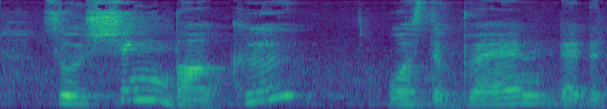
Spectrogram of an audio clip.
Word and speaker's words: Xingbake: Instead, they used Chinese characters, but it was the phonetical pronunciation of Starbucks. It was Xing. Xing means star, so that was a translated version of star into the Mandarin language. And then Baku. Baku is the phonetic pronunciation of bucks.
